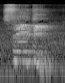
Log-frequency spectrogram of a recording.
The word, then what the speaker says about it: স্মৃতি: যেমন স্মৃতি একটি শব্দ, এই শব্দের শুরুতে মফলা আছে কিন্তু ময়ের উচ্চারণ হবে না, আনুনাসিক হবে।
